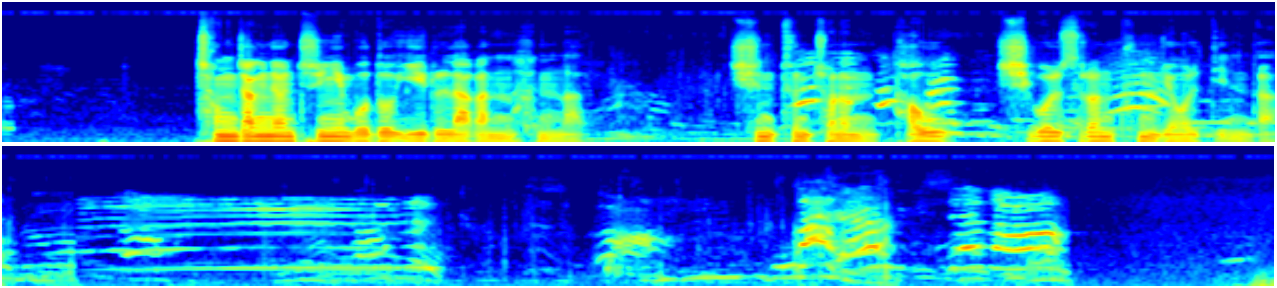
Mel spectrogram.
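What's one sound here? Children shout and chatter as they play outdoors.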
